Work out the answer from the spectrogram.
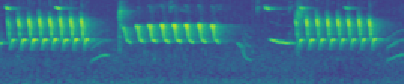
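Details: Song of the fulvous wren, a series of quick trilled phrases of stacked notes, each phrase on a different pitch, linked by short downslurred and rising whistles.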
